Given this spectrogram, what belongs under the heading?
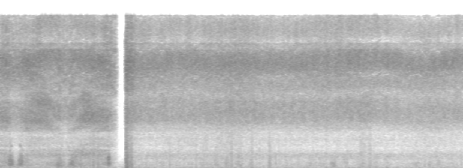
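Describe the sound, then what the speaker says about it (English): A continuous airy hiss of a paint spray gun spraying candy red paint runs throughout, broken once by a brief pause near the start before the spraying resumes steadily. "Let's go ahead and spray this color down."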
